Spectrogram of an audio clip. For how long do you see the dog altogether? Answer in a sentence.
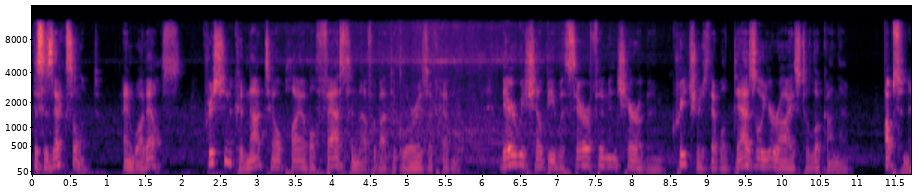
You can't hear the dog here.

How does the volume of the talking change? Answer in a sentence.
The loudness of the talking stays about the same.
